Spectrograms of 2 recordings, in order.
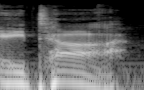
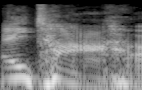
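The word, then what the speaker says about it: État: I did end up going with, I don't even know how to pronounce this, Etat. I don't know. – Well, it's got an accent aigu at the top, so I think that'd be like Etat, like that. – Etat.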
